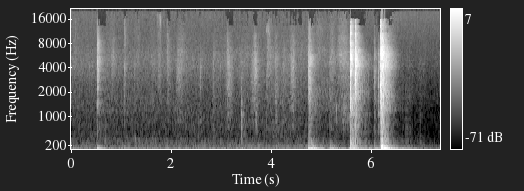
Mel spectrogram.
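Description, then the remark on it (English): A door is shut: a faint knock, a pause, then a few quick handling bumps that end in a firm, loud thud. No one speaks. “Close the door first, you idiot.”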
